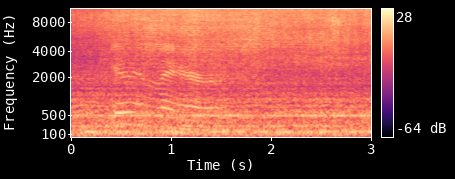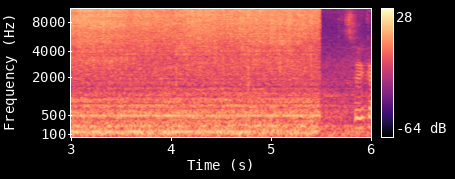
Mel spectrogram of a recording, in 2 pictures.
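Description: Small beef steaks sizzling loudly as they sear in a very hot stainless-steel pan, with a steady hum and a held tone underneath. The sizzle cuts off suddenly about five and a half seconds in.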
